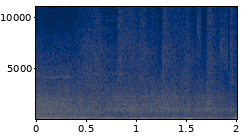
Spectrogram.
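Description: Background music over the Mercedes-Benz SLR McLaren Roadster's supercharged 5.5-litre engine running as the car drives, with road noise.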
